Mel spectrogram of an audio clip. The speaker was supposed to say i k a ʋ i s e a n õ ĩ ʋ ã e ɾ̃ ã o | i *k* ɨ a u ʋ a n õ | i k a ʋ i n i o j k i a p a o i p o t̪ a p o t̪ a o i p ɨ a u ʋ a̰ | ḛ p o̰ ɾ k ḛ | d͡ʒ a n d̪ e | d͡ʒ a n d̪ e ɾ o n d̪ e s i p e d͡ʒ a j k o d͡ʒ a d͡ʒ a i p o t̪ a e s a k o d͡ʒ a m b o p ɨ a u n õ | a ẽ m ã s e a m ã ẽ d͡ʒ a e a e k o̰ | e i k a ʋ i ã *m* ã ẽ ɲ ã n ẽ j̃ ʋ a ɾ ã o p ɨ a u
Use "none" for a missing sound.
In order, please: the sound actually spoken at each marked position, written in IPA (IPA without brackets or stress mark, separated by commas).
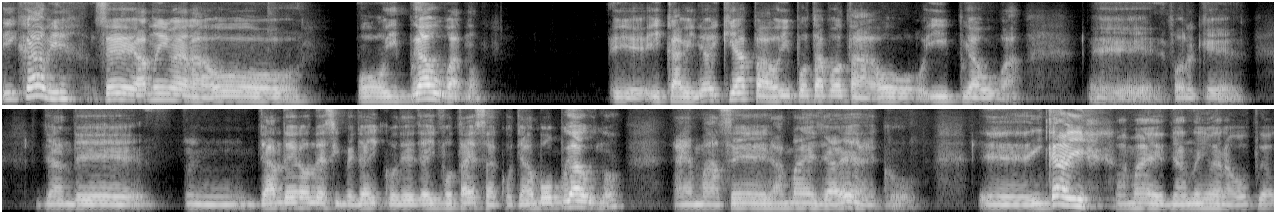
p, m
